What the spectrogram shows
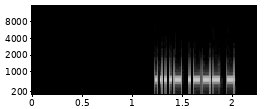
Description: Morse code, heard as a keyed tone, about 50 wpm, 700 Hz. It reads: 4JT
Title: Three Challenging Letter-Number Combinations 50wpm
